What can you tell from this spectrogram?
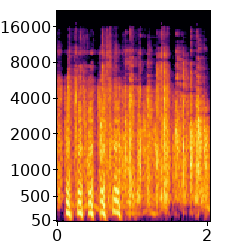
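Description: A burst of rhythmic, laughter-like vocal pulses gives way to a dense, crackling wash of audience applause for a friend spotted in the audience, many hands clapping together at a steady, moderate level.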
